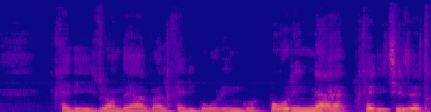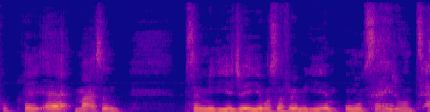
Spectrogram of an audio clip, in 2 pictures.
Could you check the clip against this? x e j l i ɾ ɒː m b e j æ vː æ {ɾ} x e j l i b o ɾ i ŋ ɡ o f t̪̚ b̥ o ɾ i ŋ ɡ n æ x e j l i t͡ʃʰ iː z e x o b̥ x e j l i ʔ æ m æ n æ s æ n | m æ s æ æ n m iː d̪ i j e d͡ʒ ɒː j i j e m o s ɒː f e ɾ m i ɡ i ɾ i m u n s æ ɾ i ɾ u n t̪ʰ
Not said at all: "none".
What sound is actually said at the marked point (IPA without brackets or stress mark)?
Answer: l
